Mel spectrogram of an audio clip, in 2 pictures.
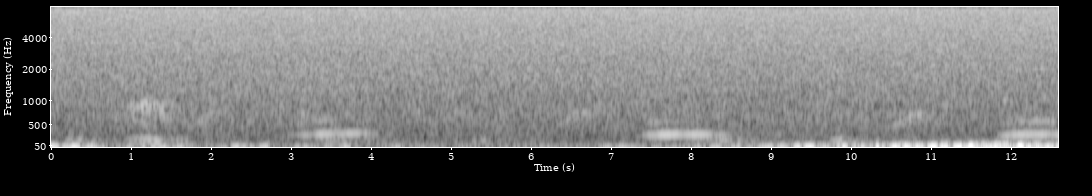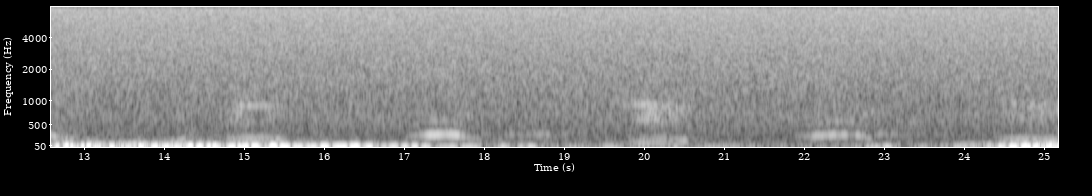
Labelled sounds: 1.0	1.3	humpback whale, 0.80 to 1.1 kHz
14.9	15.4	humpback whale, 0.80 to 0.96 kHz
19.8	20.4	humpback whale, 0.80 to 1.1 kHz
24.7	25.1	humpback whale, 0.80 to 0.99 kHz

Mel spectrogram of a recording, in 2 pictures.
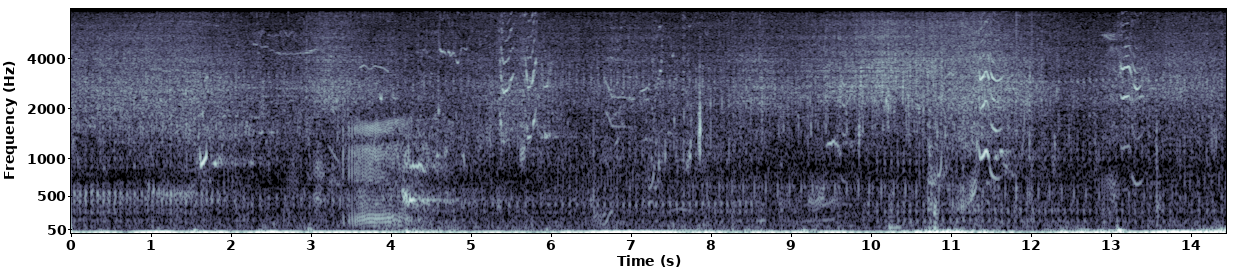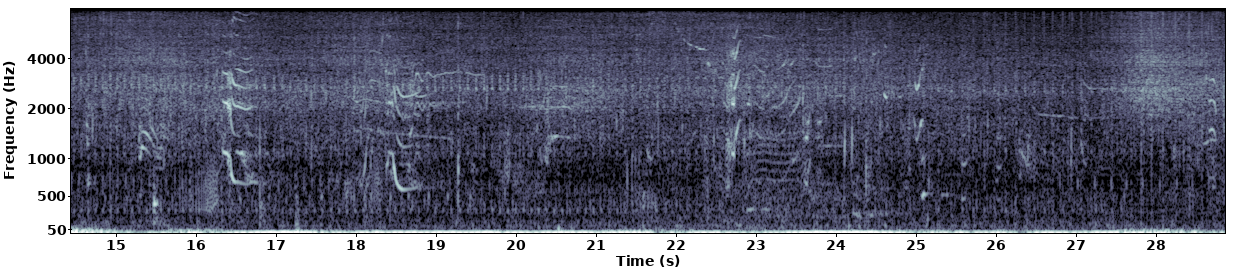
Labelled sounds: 1.5	2.6	killer whale, southern Alaska resident, 0.50 to 3.0 kHz
5.3	6.1	killer whale, southern Alaska resident, 0.78 to 8.0 kHz
6.6	7.2	killer whale, southern Alaska resident, 1.1 to 6.7 kHz
9.2	9.6	killer whale, southern Alaska resident, 0.26 to 1.6 kHz
11.2	11.8	killer whale, southern Alaska resident, 0.46 to 8.0 kHz
12.9	13.6	killer whale, southern Alaska resident, 0.28 to 8.0 kHz
15.2	15.8	killer whale, southern Alaska resident, 0.60 to 4.1 kHz
16.3	16.8	killer whale, southern Alaska resident, 0.23 to 8.0 kHz
18.0	19.6	killer whale, southern Alaska resident, 0.23 to 8.0 kHz
20.3	20.9	killer whale, southern Alaska resident, 0.50 to 4.6 kHz
22.6	24.1	killer whale, southern Alaska resident, 0.46 to 6.6 kHz
24.9	25.3	killer whale, southern Alaska resident, 0.64 to 5.5 kHz
26.4	27.6	killer whale, southern Alaska resident, 1.2 to 3.5 kHz

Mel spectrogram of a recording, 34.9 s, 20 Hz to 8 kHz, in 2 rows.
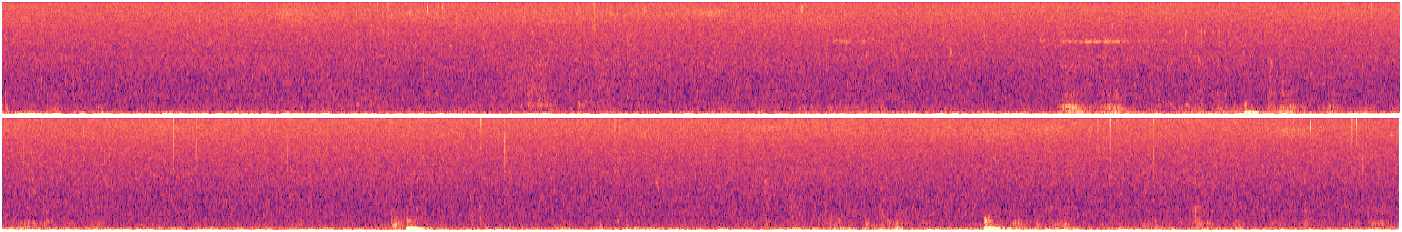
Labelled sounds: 13.4	14.0	killer whale, 2.6 to 3.7 kHz

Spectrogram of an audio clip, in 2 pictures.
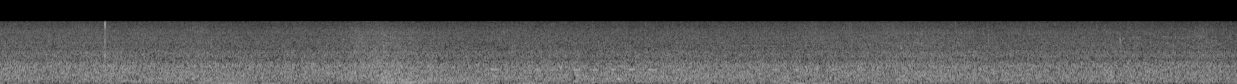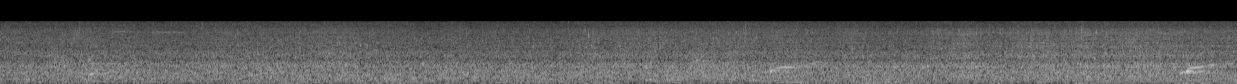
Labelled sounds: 13.9	14.2	Pacific white-sided dolphin, 4.4 to 4.6 kHz

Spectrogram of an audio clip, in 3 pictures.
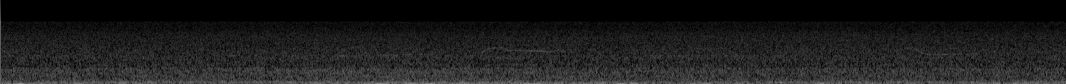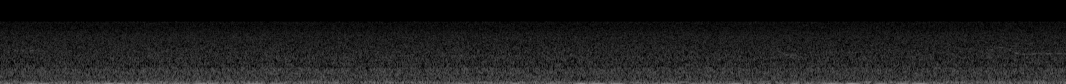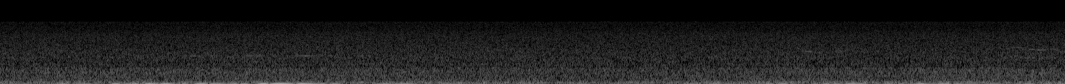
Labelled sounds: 5.0	5.5	killer whale, 1.7 to 2.0 kHz
9.2	9.5	killer whale, 1.5 to 1.7 kHz
31.5	31.8	killer whale, 1.9 to 2.0 kHz

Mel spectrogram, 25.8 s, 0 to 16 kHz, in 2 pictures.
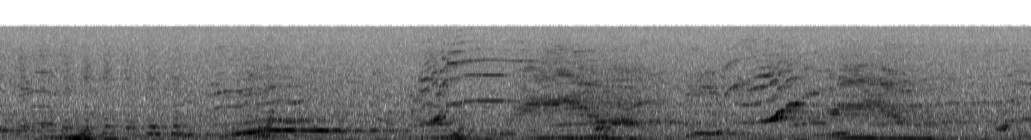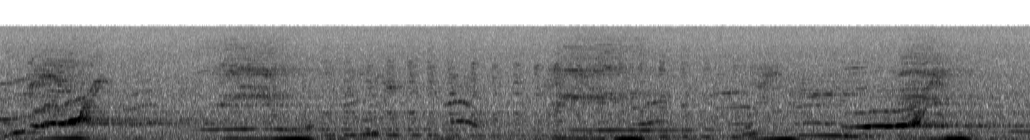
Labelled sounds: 0.2	0.6	humpback whale, 1.2 to 1.4 kHz
2.6	3.6	humpback whale, 0.93 to 1.5 kHz
5.5	7.5	humpback whale, 0.80 to 5.1 kHz
9.1	10.9	humpback whale, 0.80 to 3.2 kHz
12.7	14.0	humpback whale, 0.80 to 2.1 kHz
15.7	16.3	humpback whale, 1.1 to 4.3 kHz
17.7	18.8	humpback whale, 0.86 to 1.6 kHz
19.7	21.2	humpback whale, 0.86 to 4.7 kHz
21.9	22.3	humpback whale, 0.83 to 1.4 kHz
23.4	24.7	humpback whale, 1.1 to 2.6 kHz

